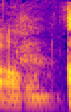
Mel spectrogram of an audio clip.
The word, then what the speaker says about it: Aaron: Spricht man wahrscheinlich Englisch aus, oder Aaron? – Ich sage Aaron.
